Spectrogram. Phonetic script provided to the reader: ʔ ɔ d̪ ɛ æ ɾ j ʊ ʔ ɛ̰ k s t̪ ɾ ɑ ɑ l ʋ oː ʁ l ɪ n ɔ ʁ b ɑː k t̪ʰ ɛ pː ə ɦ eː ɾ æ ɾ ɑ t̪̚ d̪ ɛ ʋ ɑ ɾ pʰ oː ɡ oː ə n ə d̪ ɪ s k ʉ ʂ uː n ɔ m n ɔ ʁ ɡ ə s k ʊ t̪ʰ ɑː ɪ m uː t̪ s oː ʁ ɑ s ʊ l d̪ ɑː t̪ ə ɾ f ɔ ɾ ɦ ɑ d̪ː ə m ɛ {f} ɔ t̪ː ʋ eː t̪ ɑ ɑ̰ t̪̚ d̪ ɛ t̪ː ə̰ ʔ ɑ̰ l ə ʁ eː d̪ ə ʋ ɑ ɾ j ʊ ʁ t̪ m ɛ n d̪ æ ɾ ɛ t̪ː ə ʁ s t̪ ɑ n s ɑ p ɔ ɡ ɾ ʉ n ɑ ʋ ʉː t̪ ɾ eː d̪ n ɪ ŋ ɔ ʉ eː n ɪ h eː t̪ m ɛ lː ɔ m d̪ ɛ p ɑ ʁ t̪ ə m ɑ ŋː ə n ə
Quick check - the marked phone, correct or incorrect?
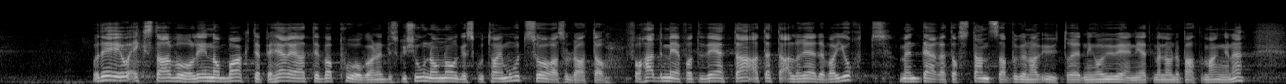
correct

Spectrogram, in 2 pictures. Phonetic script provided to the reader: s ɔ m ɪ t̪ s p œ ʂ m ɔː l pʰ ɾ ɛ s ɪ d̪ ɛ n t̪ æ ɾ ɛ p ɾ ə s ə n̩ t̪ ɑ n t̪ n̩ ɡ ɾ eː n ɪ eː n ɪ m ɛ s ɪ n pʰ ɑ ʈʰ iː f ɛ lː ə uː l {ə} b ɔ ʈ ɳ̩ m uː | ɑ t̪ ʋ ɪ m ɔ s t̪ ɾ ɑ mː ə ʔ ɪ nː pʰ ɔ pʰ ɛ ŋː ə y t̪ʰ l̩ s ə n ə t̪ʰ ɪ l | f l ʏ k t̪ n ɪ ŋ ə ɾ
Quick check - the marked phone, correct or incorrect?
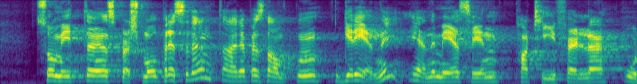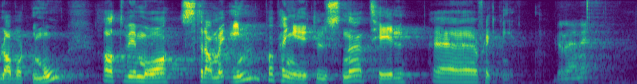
incorrect: ɑ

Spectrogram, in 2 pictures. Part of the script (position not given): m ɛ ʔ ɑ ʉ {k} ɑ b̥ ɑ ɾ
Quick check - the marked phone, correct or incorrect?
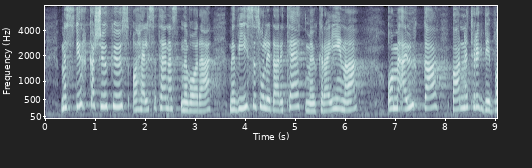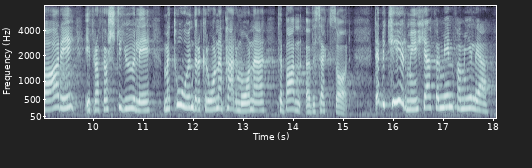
correct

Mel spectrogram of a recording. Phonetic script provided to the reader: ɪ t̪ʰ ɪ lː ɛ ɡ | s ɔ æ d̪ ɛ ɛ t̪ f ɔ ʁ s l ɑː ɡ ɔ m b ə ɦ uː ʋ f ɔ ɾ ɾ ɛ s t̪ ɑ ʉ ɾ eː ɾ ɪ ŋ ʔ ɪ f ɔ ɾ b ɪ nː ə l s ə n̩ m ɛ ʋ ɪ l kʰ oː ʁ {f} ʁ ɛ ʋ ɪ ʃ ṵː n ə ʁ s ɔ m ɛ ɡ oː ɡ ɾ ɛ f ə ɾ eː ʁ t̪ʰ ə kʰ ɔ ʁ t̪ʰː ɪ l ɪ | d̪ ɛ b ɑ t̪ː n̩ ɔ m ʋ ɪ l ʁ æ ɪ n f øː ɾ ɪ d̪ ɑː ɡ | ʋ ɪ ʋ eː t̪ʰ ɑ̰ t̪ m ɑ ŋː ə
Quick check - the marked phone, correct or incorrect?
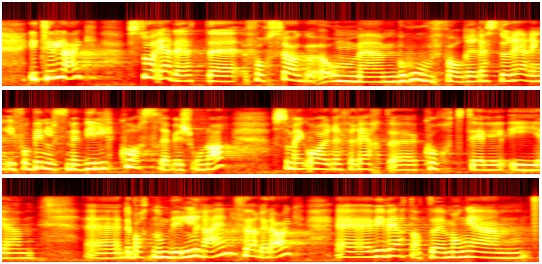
incorrect: s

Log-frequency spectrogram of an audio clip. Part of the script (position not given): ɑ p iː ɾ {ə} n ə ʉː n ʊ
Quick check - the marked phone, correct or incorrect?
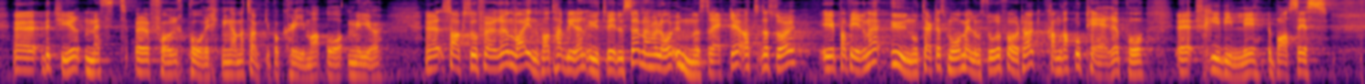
correct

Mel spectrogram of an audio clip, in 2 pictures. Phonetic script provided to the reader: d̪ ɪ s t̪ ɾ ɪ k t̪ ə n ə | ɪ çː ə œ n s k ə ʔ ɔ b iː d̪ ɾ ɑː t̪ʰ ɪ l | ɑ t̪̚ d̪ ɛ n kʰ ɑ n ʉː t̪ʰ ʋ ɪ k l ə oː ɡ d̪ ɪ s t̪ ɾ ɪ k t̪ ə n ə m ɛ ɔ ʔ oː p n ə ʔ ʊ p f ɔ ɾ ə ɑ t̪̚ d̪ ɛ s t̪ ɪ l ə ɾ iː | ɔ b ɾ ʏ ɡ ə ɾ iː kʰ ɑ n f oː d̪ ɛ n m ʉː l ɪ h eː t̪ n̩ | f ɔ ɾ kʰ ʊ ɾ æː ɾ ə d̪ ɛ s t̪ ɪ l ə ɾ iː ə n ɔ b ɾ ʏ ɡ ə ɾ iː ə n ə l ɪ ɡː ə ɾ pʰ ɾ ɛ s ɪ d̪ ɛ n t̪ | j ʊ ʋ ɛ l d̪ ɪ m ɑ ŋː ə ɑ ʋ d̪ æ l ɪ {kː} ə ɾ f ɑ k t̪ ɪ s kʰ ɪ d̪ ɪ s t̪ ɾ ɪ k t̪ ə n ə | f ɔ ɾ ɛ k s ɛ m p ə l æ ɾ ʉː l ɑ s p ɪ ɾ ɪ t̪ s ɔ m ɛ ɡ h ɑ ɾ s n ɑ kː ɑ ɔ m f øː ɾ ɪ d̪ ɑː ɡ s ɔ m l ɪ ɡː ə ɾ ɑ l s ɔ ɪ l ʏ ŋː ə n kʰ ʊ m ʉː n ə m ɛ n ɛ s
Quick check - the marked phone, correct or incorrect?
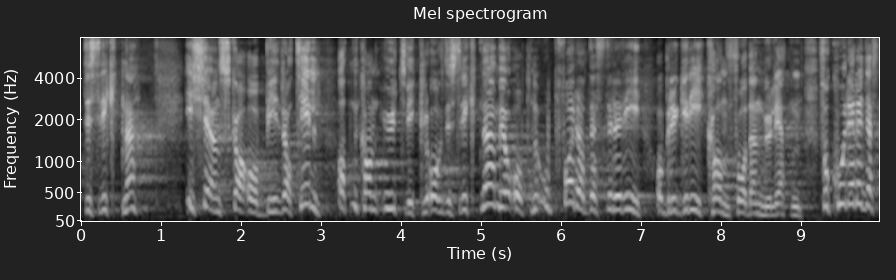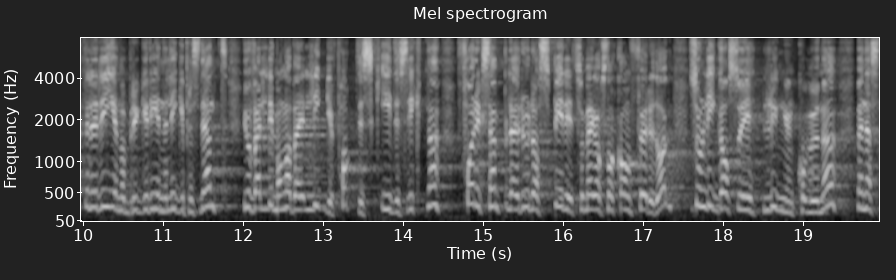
incorrect: ɡː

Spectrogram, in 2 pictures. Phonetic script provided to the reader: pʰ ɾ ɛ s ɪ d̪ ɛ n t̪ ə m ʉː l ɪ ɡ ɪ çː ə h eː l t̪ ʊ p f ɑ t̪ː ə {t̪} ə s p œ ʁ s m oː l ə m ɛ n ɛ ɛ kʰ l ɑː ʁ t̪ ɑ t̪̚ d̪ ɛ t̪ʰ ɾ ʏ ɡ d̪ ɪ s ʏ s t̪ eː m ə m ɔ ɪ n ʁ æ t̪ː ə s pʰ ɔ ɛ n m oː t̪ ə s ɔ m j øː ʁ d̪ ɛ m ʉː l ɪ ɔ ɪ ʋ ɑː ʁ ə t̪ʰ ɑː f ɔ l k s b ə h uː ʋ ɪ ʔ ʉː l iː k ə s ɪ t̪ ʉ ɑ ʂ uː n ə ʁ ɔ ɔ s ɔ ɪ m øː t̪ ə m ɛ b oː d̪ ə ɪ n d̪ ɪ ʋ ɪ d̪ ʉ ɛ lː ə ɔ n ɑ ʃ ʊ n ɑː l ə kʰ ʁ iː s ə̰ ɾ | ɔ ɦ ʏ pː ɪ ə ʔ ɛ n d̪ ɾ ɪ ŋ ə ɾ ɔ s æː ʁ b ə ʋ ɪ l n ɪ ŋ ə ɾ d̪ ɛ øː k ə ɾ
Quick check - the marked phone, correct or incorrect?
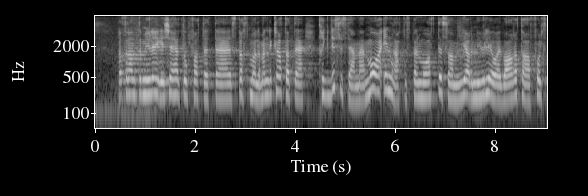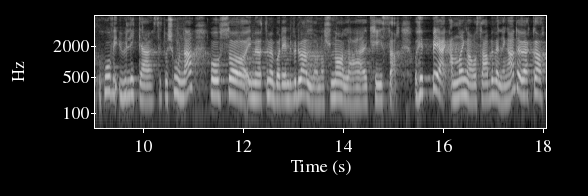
correct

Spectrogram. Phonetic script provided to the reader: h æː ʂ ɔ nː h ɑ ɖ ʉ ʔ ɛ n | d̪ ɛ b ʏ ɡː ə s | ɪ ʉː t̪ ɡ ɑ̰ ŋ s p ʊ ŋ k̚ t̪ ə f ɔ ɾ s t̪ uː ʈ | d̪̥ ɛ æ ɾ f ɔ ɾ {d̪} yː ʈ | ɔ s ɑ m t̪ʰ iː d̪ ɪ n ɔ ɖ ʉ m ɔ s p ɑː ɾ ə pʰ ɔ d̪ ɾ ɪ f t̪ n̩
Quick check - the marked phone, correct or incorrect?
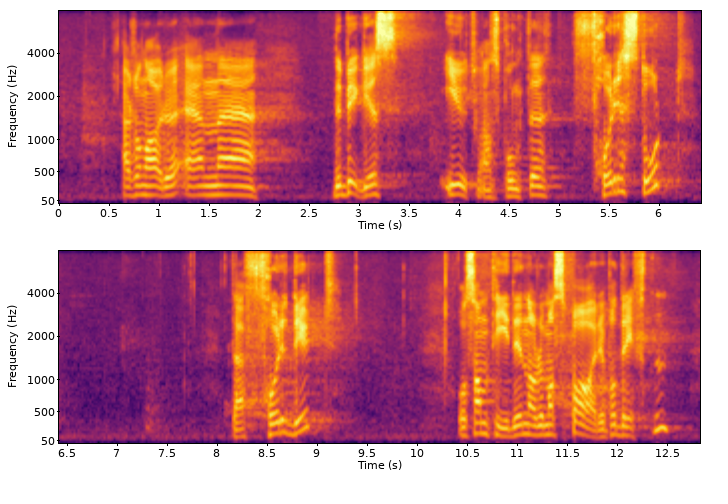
correct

